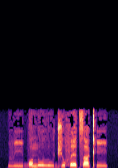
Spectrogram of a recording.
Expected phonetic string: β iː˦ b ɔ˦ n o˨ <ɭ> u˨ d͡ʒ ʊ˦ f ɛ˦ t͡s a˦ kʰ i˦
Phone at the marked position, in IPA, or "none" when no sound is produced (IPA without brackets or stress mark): l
